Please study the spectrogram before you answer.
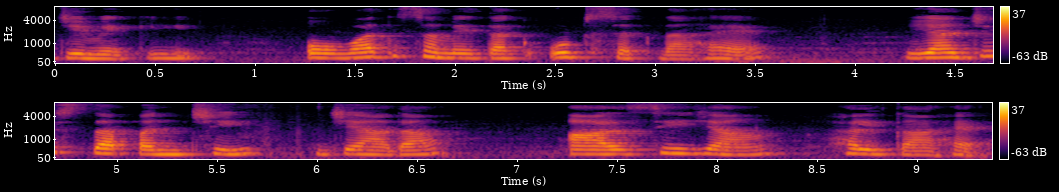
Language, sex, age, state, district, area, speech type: Punjabi, female, 45-60, Punjab, Jalandhar, urban, spontaneous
